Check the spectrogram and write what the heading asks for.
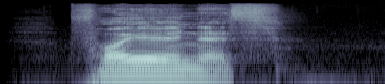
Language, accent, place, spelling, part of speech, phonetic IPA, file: German, Germany, Berlin, Fäulnis, noun, [ˈfɔɪ̯lnɪs], De-Fäulnis.ogg
- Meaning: 1. rot 2. decay 3. decadence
